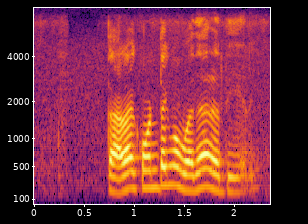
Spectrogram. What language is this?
Gujarati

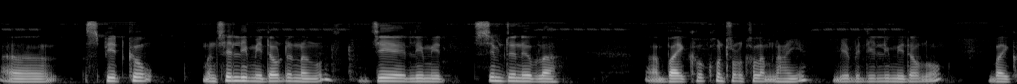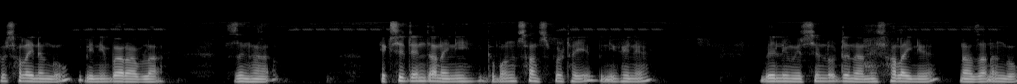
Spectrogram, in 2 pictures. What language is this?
Bodo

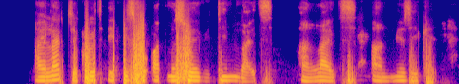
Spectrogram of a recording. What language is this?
Nigerian Pidgin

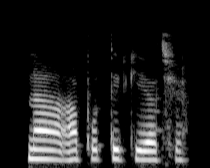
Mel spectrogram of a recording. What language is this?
Bangla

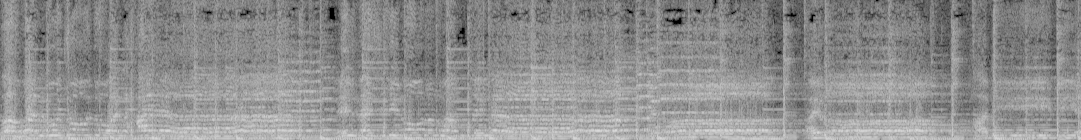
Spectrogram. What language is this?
Arabic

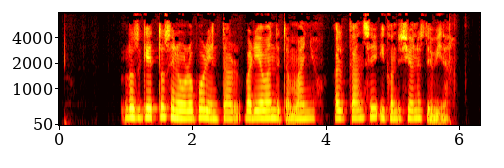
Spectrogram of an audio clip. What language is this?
Spanish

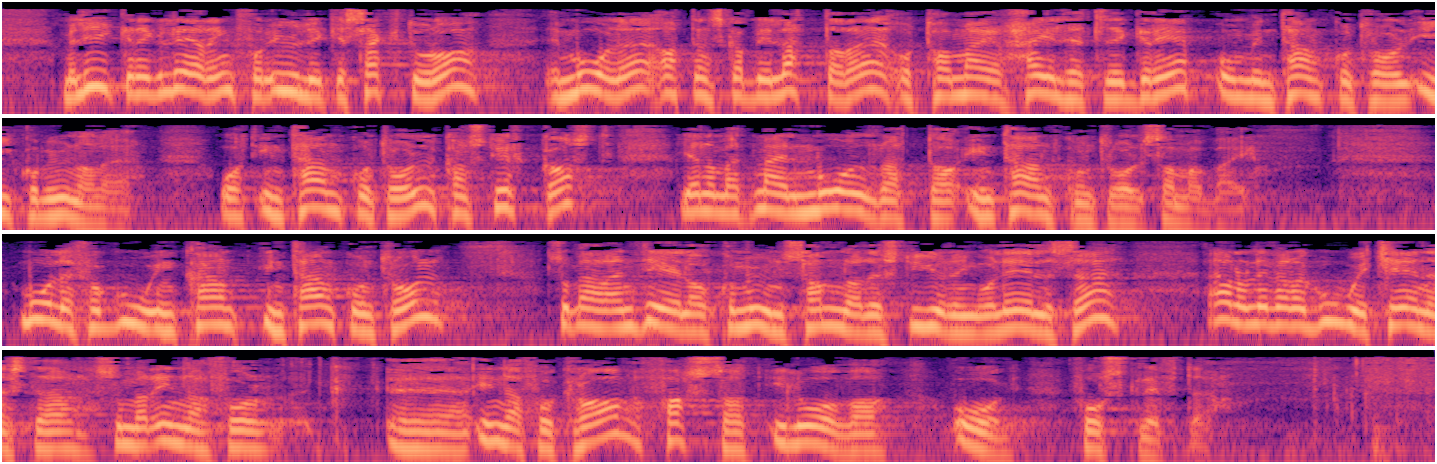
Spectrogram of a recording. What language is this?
Norwegian Nynorsk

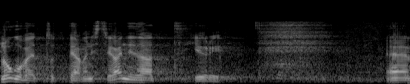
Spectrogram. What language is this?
Estonian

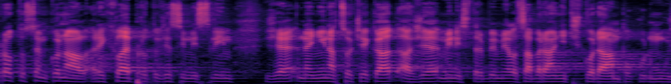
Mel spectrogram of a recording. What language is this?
Czech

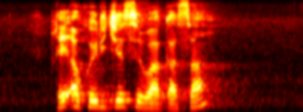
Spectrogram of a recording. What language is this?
Northern Sotho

